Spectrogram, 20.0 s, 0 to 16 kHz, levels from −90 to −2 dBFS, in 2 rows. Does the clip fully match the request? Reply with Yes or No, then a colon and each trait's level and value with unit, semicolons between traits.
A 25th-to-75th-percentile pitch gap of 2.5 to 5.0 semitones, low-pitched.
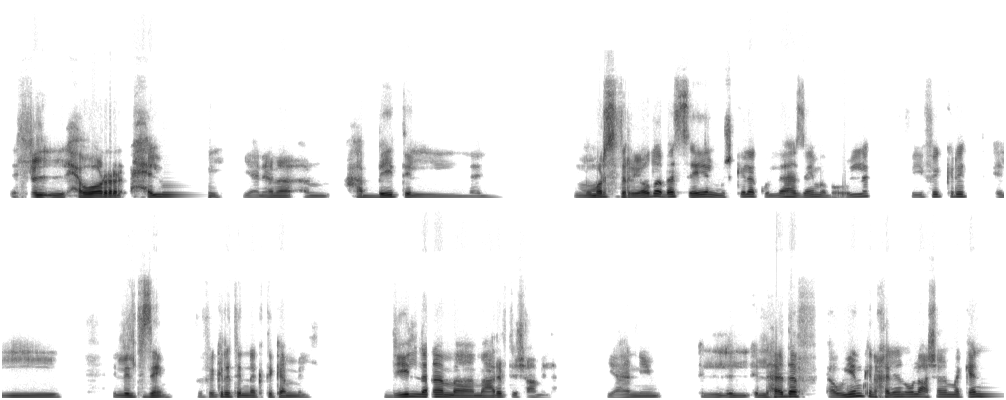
No: wide, 5.5 semitones; low, 130 Hz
